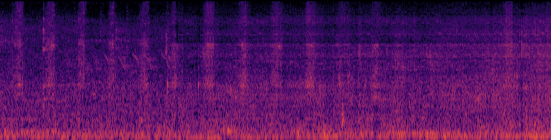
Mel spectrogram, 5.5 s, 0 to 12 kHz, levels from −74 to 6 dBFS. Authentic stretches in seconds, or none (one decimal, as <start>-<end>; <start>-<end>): 0.0-1.7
